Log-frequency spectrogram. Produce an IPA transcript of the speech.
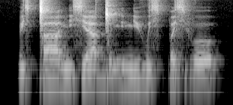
ʉ sʲ ǀ aː nʲ e sʲ aː ɡ͡ǀ ɵ nʲ u nʲ ʉ v u sʲ p ɐ sʲ v o

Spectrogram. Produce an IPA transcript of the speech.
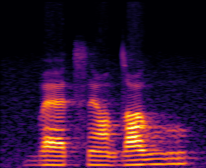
b æ t͡s æ̃ dˤ u

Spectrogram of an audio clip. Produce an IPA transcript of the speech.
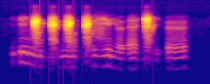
ʔ i ŋ͡ǁ œ ɡ͡ǁ y ŋ͡ǁ o ɡ͡ǁ o zʲ ø j ø ʔ ɛ ɡ͡ǁ i ʔ ø

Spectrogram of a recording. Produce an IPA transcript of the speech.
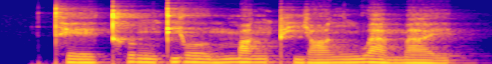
t̪ʰ e˨˩ ɪ̯ kʰ ʊ˥˨ ŋ t̪ j o˥˨ ʊ̯ m ɑ˦ ŋ pʰ j ɑ˨˦ ŋ n̪ w ä˥˨ m a˨˩ ɪ̯

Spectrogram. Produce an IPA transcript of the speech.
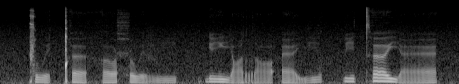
ǁ u˧˩ e̯ ǃʰ ɜ˧˩ h ʌ˧ o̯ ħ u˧˩ e̯ v i˧ | ɗ i˥ j ɑ˩˧ r ɑ˩˧ ʔ æ˧˩ j i˥ o̯ k͡p i˥ t̪ʰ ɜ˥ j æ˩˧

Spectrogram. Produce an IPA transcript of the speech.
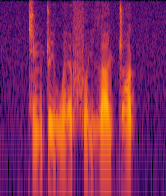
c ə˧˥ ŋ ʈ i˨˩˨ w ɛ˨˩˦ f ə˨˩˦ j l a˧ j ʈ a˦˥ k̚

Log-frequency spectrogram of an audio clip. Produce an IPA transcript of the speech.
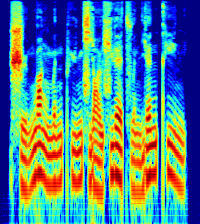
ʂ ɻ̩˨˩ n̪ w ɑ˥˩ ŋ m ə˧˥ n pʰ y˧˥ n ɕ j ɑ˨˩ ʊ̯ ɕ ɥ ɛ˥˩ t͡s w ə˩ n j ɛ˥ n t̪ʰ i˥˩ n

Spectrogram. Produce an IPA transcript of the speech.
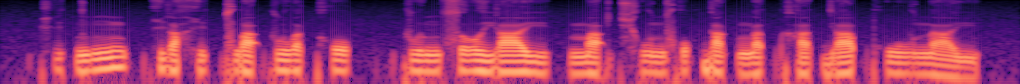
kʰ i˨˩ t̚ ŋ ɯ˦˥ ŋ m u˦˥ k̚ h i˩˦ a̯ h i˨˩ t̚ k w a˦˥ ʔ k l u˦˥ a̯ kʰ o˥˩ k̚ | k l ɯ˦˥ ŋ s ɤː˥˩ j a˥˩ j | m a˨˩ ʔ t͡ɕʰ u˨˩ n k o˥˩ k̚ j a˨˩ k̚ ŋ a˦˥ t̚ kʰ a˨˩ t̚ j aː˥˩ p̚ kʰ w uː˧ n a˨˩ j

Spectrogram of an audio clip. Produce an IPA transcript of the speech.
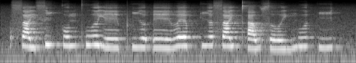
s a˧˩ j s i˧ k o˧ n pʰ u˧ ə̯ j eː˩ pʰ i˩ ə̯ ʔ eː˩ ʋ ɛː˧ p̚ k i˧ ə̯ s a˧ j t̪ʰ a˩˧ w s ɤː˩ j ŋ u˧˥ ə̯ k iː˧ t̚

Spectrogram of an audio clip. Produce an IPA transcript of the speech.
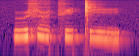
ɯ s a̤ t͡s i ǀ i

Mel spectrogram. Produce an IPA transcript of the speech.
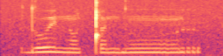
d o ɪ̯ n õ ǃ ə n d ũː r

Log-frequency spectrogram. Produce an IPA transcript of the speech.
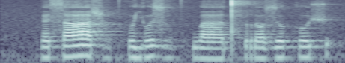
ɛ s aː ɬ ɔ̤ pʰ ʊ j ʊ z ɔ̤ pʰ w aː tʰ r ɔ z ʊ k o ʃ

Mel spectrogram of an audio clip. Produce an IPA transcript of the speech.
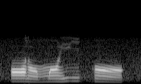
ɔ˦ ɾ ɔ̃˧ m ɔ̃˦ j i˦ k ɔ̃˦˨

